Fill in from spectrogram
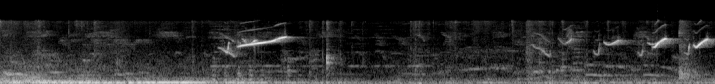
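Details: Common iora calling to draw other ioras into singing. Brief bright rising whistled notes come in two bursts, the first after low rumbling background noise, the second as a few quick upslurred notes near the end.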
